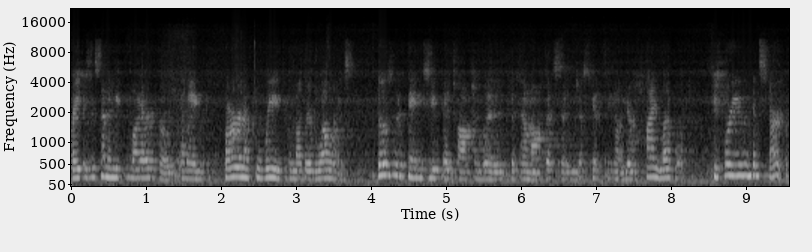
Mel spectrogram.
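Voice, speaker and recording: Against noticeable background noise and audible room echo, a woman speaks at a fairly quick pace with a fairly low pitch. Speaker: housing coordinator, moderator. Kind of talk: panel discussion. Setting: stage with audience. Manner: loud.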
